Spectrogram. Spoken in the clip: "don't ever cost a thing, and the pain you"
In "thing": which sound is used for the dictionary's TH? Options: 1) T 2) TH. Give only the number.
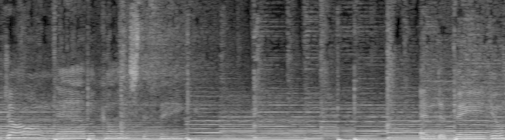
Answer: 2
